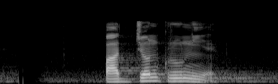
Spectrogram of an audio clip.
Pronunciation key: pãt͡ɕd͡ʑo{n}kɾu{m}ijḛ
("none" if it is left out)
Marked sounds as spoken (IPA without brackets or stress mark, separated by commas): n, n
